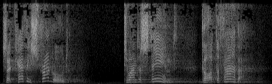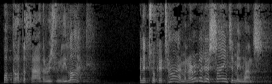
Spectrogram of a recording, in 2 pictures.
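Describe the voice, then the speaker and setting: Animated preacher in an echoey hall. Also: male voice, sits high, a little slow, pauses often. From Australia. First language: Greek. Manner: emphatic preaching with repeated phrases. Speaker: pastor. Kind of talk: sermon. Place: large church hall. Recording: echoey hall, dull sound.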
